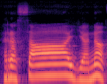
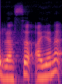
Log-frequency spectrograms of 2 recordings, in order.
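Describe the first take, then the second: First: Rasayana as one word, long middle aa; joined sandhi form. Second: Rasa ayana as two separate words. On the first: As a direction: slowly stretch the joined vowel in "rasayana". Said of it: "and it becomes". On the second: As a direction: say "rasa", then "ayana", unjoined. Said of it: "you put it together". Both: Shown as a demonstration.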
